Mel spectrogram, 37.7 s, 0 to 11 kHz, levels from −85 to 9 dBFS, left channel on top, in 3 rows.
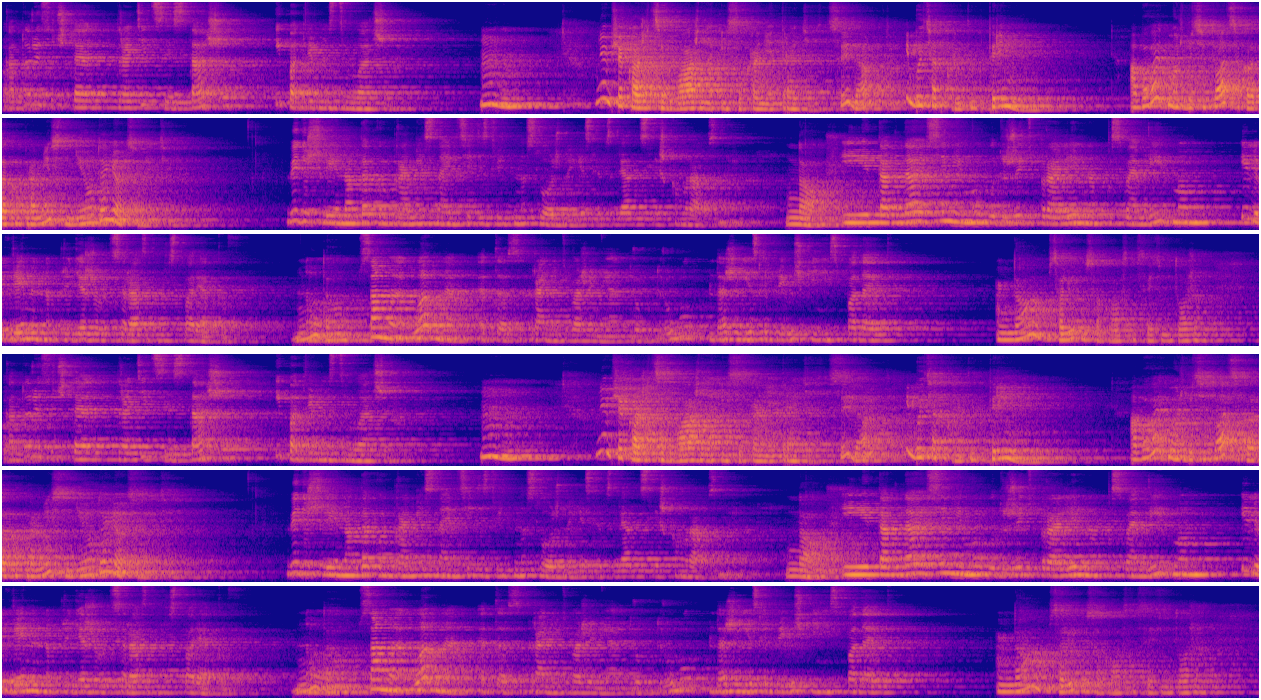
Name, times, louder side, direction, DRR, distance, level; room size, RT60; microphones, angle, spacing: voice 1, 0.0-2.4 2.9-4.0 15.4-20.0 21.0-24.6 25.0-27.2 28.0-33.9, equal, 15° left, -1 dB, 1.2 m, -25 dB
voice 2, 4.8-5.2 5.6-10.4 11.3-14.3 20.4-20.9 28.1-28.6 35.1-37.5, left 2 dB, 35° left, -1 dB, 0.7 m, -22 dB
11.5 x 7.5 x 5.5 m, 2.3 s
head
